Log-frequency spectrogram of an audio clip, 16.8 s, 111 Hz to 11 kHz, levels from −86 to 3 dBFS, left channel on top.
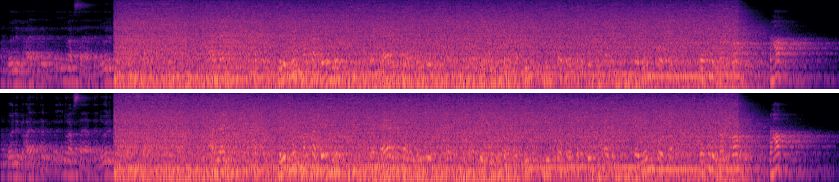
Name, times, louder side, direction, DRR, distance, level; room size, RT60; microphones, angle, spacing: voice 1, 0.1-4.3, right 1 dB, 45° right, 0 dB, 1.7 m, -37 dB
sound 1, 2.3-14.8, right 1 dB, 10° right, 1.0 m, -26 dB
voice 2, 4.2-6.9 7.3-12.4 12.7-15.0 15.4-15.6, right 2 dB, 65° right, 1 dB, 0.8 m, -29 dB
27.0 x 11.0 x 3.6 m, 2.8 s
head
